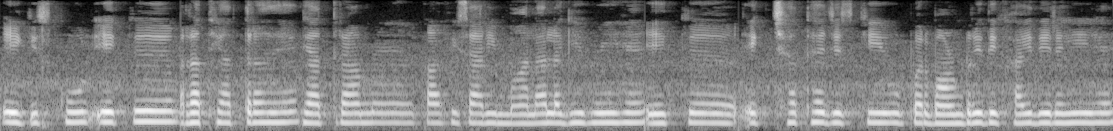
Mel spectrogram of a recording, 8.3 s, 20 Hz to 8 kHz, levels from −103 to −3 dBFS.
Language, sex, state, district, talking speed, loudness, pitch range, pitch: Hindi, female, Uttar Pradesh, Etah, 180 wpm, -17 LUFS, 215-225 Hz, 220 Hz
